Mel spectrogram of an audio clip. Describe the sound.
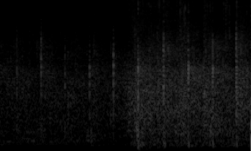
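Church audience applauding as a visiting preacher comes up to minister: a few scattered faint claps at first, then fuller applause breaks out halfway through and keeps going with sharp individual claps standing out.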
